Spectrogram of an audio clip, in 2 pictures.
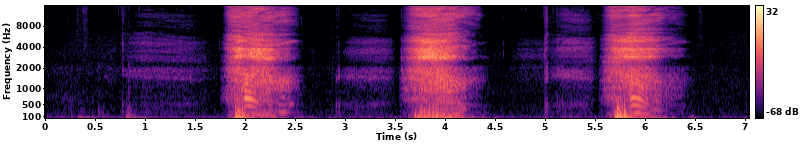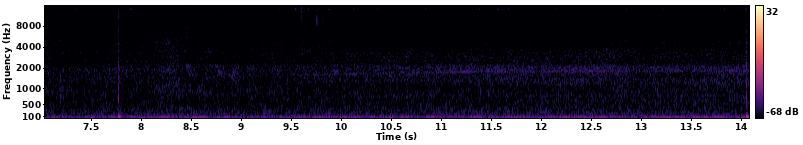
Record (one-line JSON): {"exhalation_length": "14.1 s", "exhalation_amplitude": 7618, "exhalation_signal_mean_std_ratio": 0.27, "survey_phase": "beta (2021-08-13 to 2022-03-07)", "age": "65+", "gender": "Female", "wearing_mask": "No", "symptom_cough_any": true, "symptom_diarrhoea": true, "symptom_fatigue": true, "symptom_onset": "12 days", "smoker_status": "Ex-smoker", "respiratory_condition_asthma": false, "respiratory_condition_other": false, "recruitment_source": "REACT", "submission_delay": "1 day", "covid_test_result": "Negative", "covid_test_method": "RT-qPCR"}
